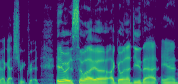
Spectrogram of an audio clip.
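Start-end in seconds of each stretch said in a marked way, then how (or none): 0.0-0.8 a voiceless whisper tossed off as a joke; whispered aside. Real, not acted. Joking to listeners about his community service, whispered aside. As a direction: whisper it like a secret brag.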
